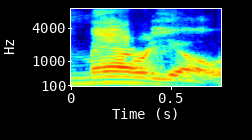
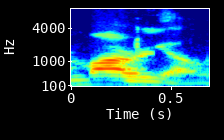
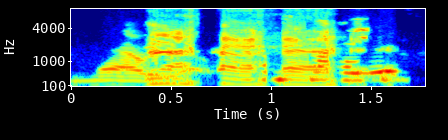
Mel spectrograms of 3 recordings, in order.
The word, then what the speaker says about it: Mario: Please say his name like this. It's Mario. It's not Mario. It's Mario.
